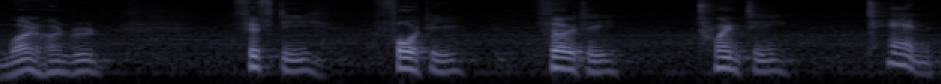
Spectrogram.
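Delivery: big, deep, automated announcer callout voice. Describing a landing, the speaker mimics the voice calling out height: big deep voice. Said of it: "some big deep voice".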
